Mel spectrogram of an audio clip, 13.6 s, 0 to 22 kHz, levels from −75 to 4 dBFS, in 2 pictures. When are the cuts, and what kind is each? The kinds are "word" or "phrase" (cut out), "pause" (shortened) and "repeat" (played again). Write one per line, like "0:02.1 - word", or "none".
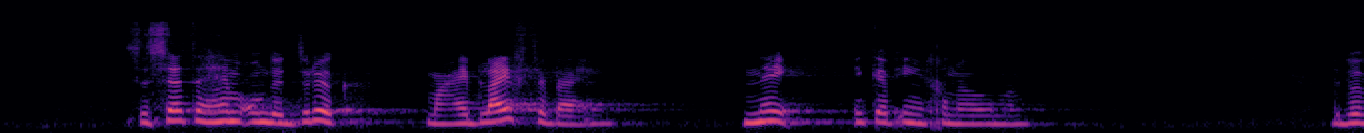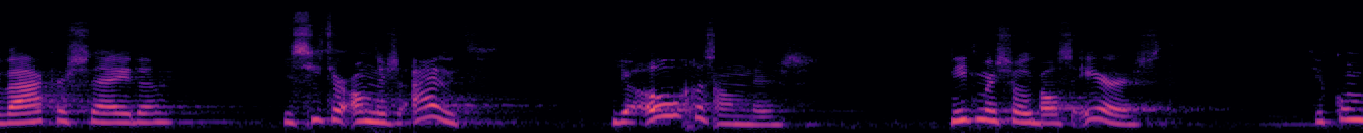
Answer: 0:04.5 - word
0:10.4 - word
0:12.0 - word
